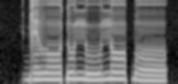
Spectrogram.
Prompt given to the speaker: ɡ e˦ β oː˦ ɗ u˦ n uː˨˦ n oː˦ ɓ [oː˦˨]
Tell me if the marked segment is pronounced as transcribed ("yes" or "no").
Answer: no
